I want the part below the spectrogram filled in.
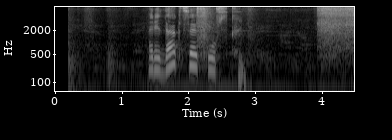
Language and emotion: Russian, neutral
